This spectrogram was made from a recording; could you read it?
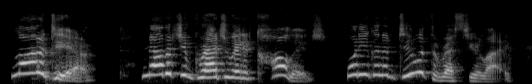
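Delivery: theatrical, dramatic delivery with swooping pitch. Retelling what her actress mother said after graduation, imitating her dramatic mother. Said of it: "so she's very dramatic".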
